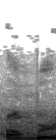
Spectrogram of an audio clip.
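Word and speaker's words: Humber: mariana rivera the pitcher umber is on De don't pronounce that H Umber long look by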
